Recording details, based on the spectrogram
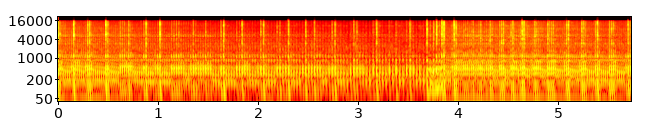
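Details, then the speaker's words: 2-stroke chainsaw with an impulse diaphragm carburettor, unloaded at full throttle, chain set very loose and idle set low for the demo. It burbles and stutters instead of screaming. High-speed mixture deliberately rich ("fat"), four-stroking; it will clean up in the cut. "now I chained it super loose so I had it set a little bit low on idle to get that chain to stop just for demonstration purposes but you see how bringing that it sounds really really fat"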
